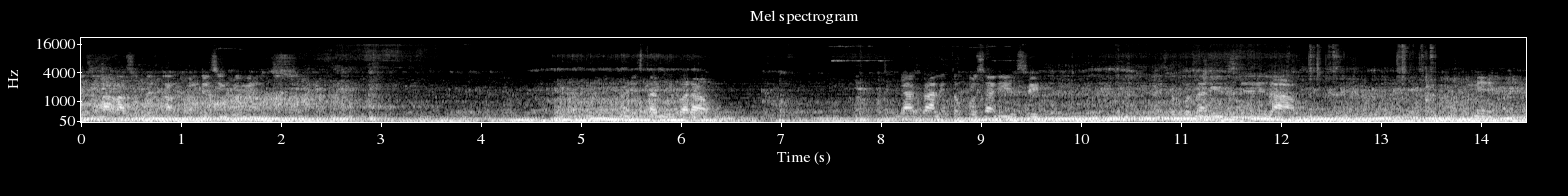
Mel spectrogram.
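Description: Interior of a moving TransMilenio bus: steady low engine and road rumble, with passengers' voices over it and a brief drop in level about halfway through.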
